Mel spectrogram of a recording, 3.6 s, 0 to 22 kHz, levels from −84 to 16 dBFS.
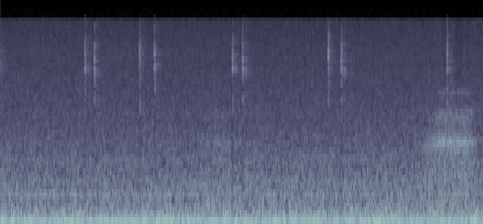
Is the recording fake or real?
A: fake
